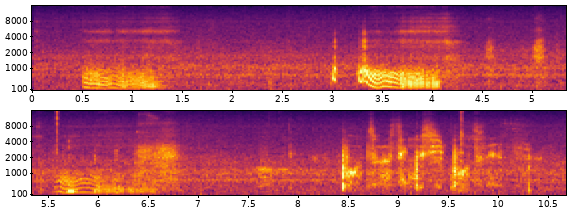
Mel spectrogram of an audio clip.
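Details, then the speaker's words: Loud snoring from a sleeper in pajamas, described as sounding like an old man's snore. "皆さん聞こえますか？この K 君の親父臭いいびき。"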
